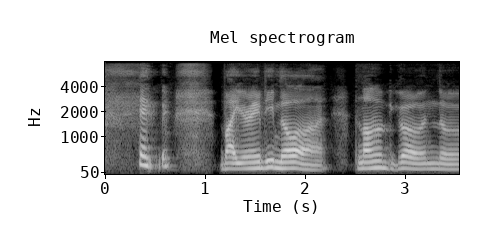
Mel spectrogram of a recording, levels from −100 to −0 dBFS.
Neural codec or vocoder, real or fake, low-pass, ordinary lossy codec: codec, 16 kHz, 1 kbps, FunCodec, trained on LibriTTS, 50 frames a second; fake; none; none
